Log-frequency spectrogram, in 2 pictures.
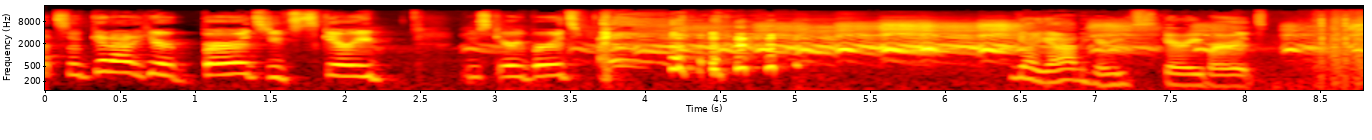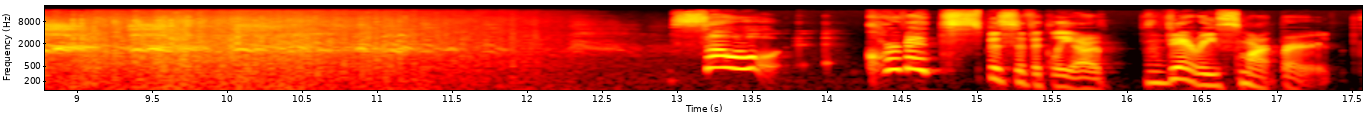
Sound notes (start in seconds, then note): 3.5 flock of American Crows cawing; 8.6 flock takes off with loud wingbeats, fades into distance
